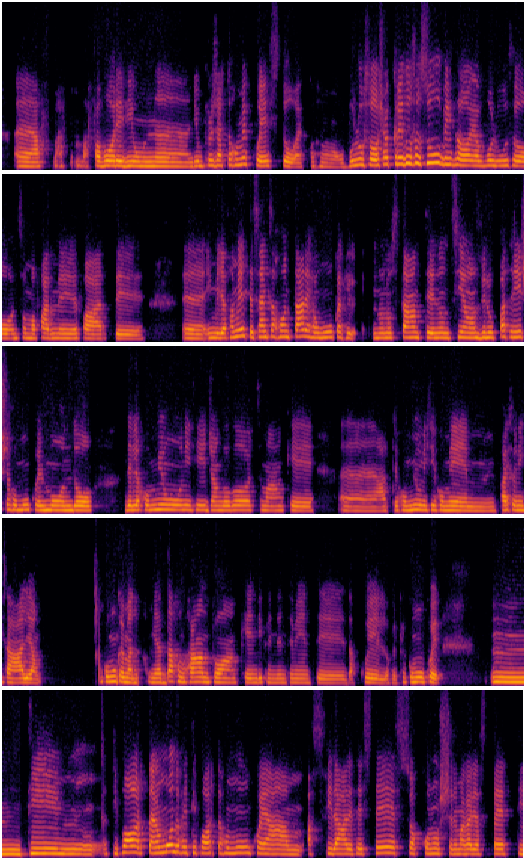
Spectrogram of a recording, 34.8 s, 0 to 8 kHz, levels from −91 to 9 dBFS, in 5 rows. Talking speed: 135 wpm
